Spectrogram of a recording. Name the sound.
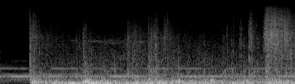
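fireworks bursting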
